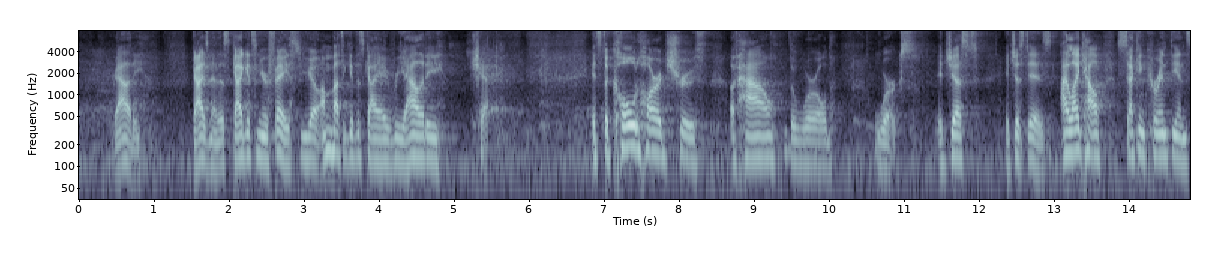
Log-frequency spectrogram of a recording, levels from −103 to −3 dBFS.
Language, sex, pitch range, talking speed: English, male, 130-170 Hz, 160 wpm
